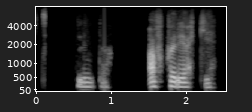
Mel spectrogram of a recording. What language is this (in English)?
Icelandic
